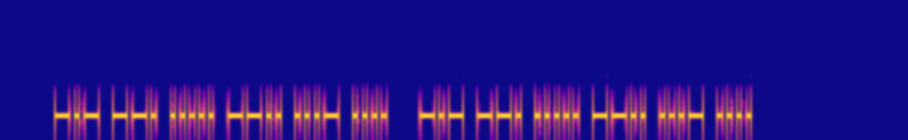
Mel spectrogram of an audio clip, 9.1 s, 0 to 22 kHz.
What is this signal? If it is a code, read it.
Morse code, heard as a keyed tone, about 25 wpm, 700 Hz. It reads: KG5ZVH KG5ZVH
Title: USA Call Signs Repeated 2x 25wpm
